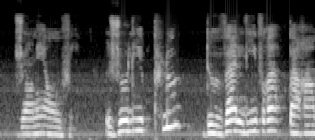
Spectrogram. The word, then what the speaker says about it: plus: Donc, avec la locution sans plus, on ne prononce pas le S.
